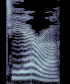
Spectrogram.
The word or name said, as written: tiera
